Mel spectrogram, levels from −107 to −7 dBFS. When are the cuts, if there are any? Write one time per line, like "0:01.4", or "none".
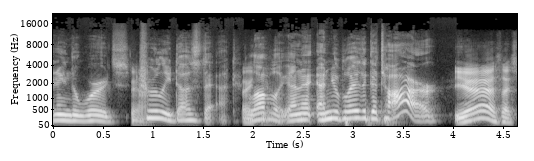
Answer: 0:01.9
